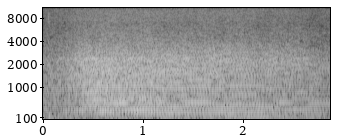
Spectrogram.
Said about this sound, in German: Noch bevor man die Stege zur neuen Unterführung abgeht, hört man es. Hier wird noch fest geschafft, um alles für die Eröffnung am Sonntag fertigzustellen. Es wird bohrt,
